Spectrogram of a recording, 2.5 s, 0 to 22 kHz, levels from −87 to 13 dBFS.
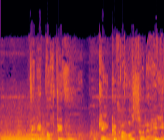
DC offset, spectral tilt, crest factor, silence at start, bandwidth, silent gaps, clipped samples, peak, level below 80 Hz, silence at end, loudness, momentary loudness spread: under 0.1%; -4 dB/octave; 12 dB; 0 s; 17.5 kHz; none; under 0.1%; 0 dBFS; -30 dBFS; 0 s; -11 LUFS; 4 LU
